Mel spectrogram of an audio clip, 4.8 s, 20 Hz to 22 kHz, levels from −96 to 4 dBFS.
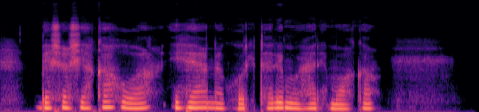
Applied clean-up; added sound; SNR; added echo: neural mask model Resemble Enhance denoiser.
